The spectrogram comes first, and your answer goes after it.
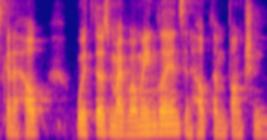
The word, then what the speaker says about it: meibomian: awesome i did not know about the mobile mobium glance how do you say that again meibomian glands yeah oil blends yeah the oil blends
